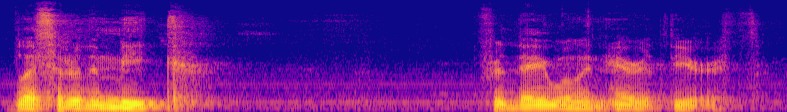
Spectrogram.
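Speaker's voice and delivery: measured solemn scripture reading. Acted. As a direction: read it like holy text, pausing. Reads the Beatitudes aloud.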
